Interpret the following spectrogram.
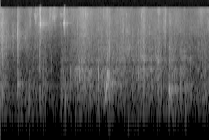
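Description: Hand rummaging in a fabric cosmetic pouch: soft rustling and scattered light clicks as small wrapped items such as tampons are handled and taken out.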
